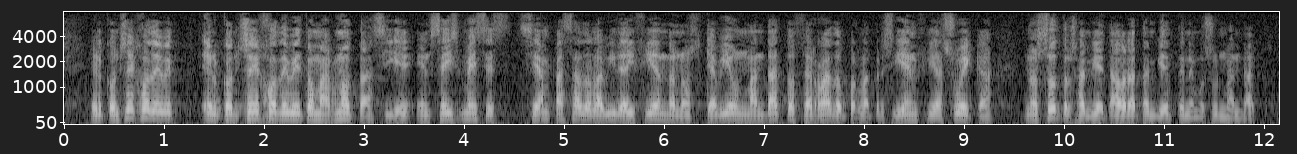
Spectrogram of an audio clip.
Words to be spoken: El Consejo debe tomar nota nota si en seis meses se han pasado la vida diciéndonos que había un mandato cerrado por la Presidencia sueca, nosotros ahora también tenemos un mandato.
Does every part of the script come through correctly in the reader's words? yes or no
no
